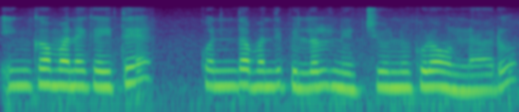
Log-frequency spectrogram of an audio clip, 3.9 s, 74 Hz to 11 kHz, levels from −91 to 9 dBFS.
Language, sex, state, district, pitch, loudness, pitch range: Telugu, female, Telangana, Hyderabad, 235 Hz, -15 LUFS, 225-245 Hz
